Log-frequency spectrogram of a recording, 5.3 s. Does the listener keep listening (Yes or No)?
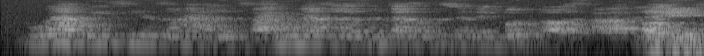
Yes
